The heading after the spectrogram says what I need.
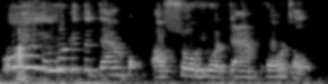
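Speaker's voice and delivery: high, offended librarian retort; a proud scholar insulted; affronted Diana. Acted. GM voices Diana.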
